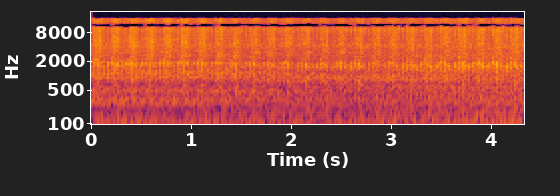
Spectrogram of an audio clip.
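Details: 1980 Mercedes 300SD turbo diesel, 141K miles, fires right up with no excessive smoke: steady even diesel idle clatter with a light high rattle from a loose part that stops when held; engine sounds very healthy.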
